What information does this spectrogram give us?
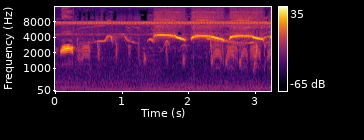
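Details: Caged Chinese hwamei from a Vietnamese dealer: one short loud chirp, a quiet pause with soft notes, then a clear high whistle repeated three times in arching, slightly falling strokes; faint electronic whine.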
